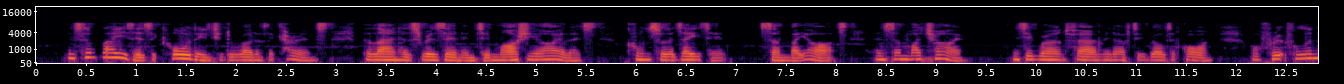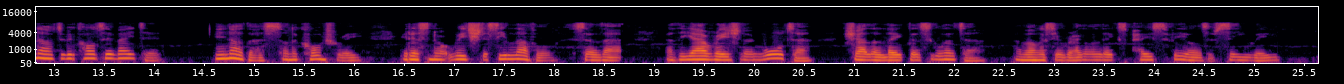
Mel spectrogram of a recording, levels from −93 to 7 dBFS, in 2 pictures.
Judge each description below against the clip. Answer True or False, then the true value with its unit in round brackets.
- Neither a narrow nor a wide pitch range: True (4.1 semitones)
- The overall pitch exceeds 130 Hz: True (190 Hz)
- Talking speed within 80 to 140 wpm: False (160 wpm)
